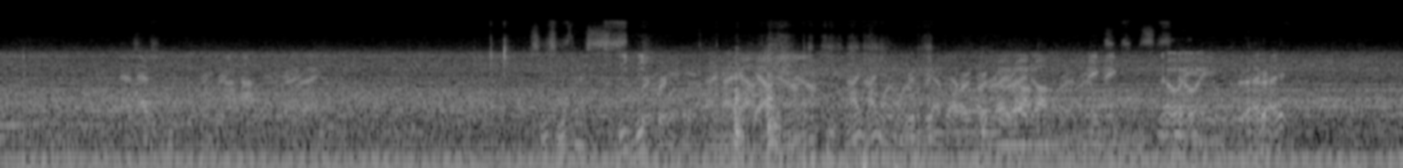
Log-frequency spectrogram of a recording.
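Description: A young man talks cheerfully and teasingly.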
